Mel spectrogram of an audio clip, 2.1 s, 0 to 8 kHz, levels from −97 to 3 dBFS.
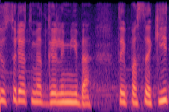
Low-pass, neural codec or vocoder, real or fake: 7.2 kHz; none; real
